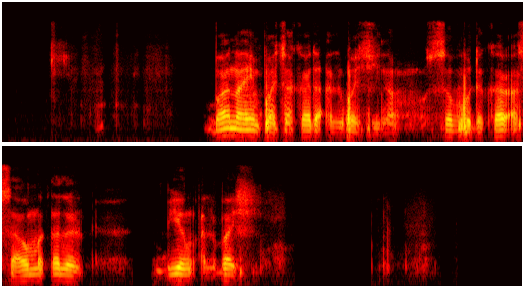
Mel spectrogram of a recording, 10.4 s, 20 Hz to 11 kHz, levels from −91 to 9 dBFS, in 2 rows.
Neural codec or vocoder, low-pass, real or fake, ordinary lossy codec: codec, 16 kHz, 8 kbps, FunCodec, trained on Chinese and English, 25 frames a second; 7.2 kHz; fake; none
